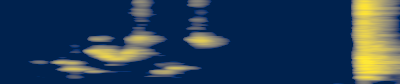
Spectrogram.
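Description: A few faint high chirps in the first second, then near the end a short, loud smack of a kiss on the cheek.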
